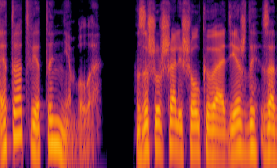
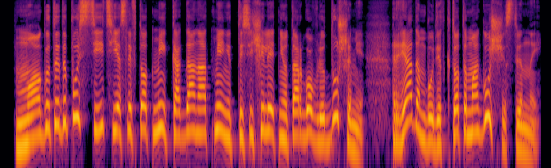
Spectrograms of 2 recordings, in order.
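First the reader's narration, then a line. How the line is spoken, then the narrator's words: Exclaimed over other voices. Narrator (Russian): воскликнула Хелис, перекрикивая директоров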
